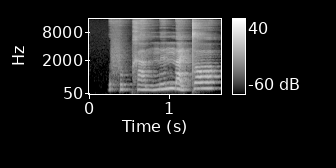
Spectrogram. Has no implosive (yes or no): yes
